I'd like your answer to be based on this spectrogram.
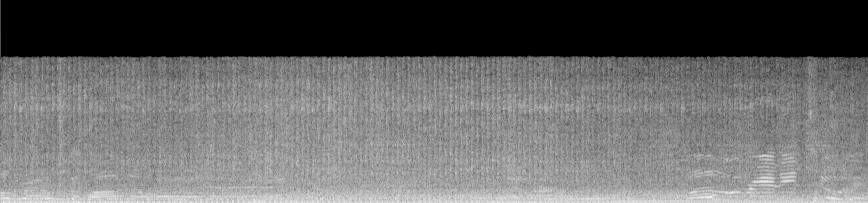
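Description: A gas lawn mower runs steadily and loudly up close while mowing a lawn, its engine drone continuous throughout with brief voices faintly over it.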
